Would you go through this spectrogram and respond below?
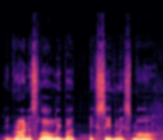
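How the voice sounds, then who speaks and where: A man's voice: sits low, fairly even intonation, moderate pace, darkish tone, soft background music, natural voice. A man voicing a smug, vain young zealot with a nasal voice.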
